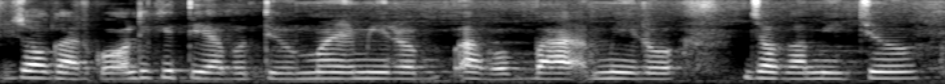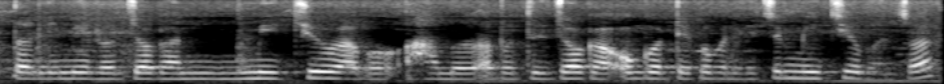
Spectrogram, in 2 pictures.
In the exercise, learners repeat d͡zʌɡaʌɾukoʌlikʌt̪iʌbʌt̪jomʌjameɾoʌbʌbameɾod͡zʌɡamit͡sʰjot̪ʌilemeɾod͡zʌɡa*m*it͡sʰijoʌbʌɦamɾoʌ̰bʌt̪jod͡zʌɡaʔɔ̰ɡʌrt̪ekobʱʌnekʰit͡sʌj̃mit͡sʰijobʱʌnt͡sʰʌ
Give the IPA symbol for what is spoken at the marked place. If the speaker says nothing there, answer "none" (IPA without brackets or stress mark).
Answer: m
